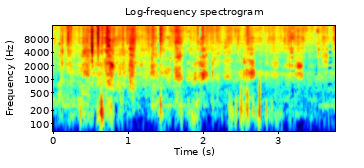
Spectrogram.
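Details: A rescue pit bull terrier panting while playing soccer, dribbling and trapping the ball: quick irregular breathy huffs in short clusters, with low dull thumps between them and some handling noise.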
